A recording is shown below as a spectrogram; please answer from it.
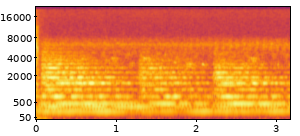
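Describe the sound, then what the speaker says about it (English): Church bells ring in a video game, sustained resonant tolls with two fresh strikes layered over a lingering hum, clear and steady with no talking. "It sounds like the church's non-on-time bells."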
